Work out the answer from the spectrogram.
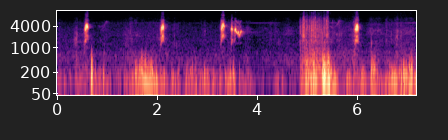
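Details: Sooty-headed bulbul recorded at Curug Agung in Subang, West Java, Indonesia, singing noisily. Short, sharp chirps are spaced a second or two apart, with one slurred, bubbly phrase. Low rumbling background noise runs throughout.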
